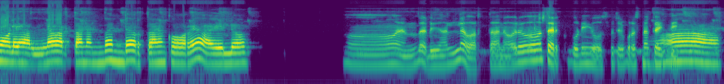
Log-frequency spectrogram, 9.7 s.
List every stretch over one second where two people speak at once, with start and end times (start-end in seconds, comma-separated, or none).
none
